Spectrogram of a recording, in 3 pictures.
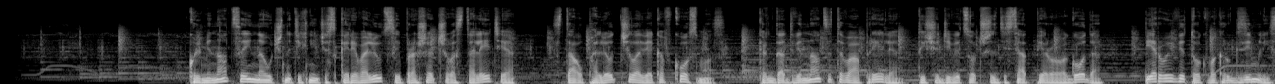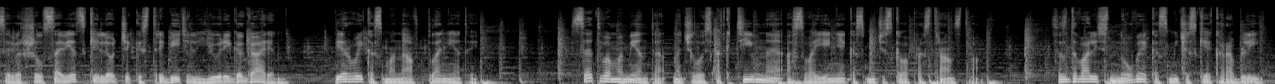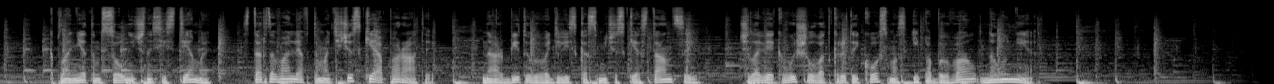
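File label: General, Russian; GoLocalise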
